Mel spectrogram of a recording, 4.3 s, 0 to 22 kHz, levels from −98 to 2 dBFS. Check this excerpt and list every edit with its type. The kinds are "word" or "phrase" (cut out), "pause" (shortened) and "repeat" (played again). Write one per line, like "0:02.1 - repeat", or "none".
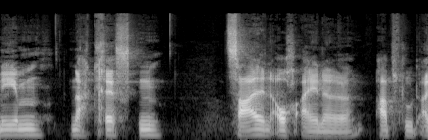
none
